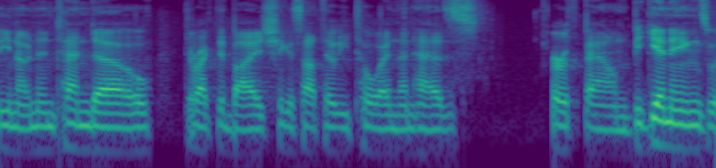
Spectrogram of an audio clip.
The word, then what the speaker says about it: Shigesato Itoi: So it's just, you know, directed by Shigesato Itoi.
